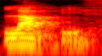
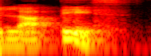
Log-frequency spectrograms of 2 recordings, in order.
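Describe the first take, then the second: First: Lápiz stressed as LA-piz. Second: Lápiz wrongly stressed as la-PIZ; stress on final syllable. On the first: Teacher showing what the tilde does, lápiz as LA-piz. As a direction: hit the first syllable of lápiz, LA. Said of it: "you have to stress the A". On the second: Teacher showing the rule without the accent mark, lápiz as la-PIZ. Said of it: "so it should be lápiz". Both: Shown as a demonstration.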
